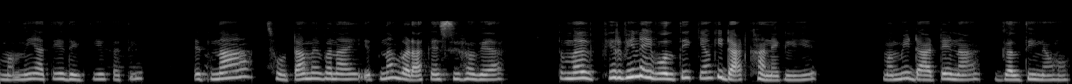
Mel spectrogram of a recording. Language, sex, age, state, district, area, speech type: Hindi, female, 18-30, Uttar Pradesh, Prayagraj, rural, spontaneous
